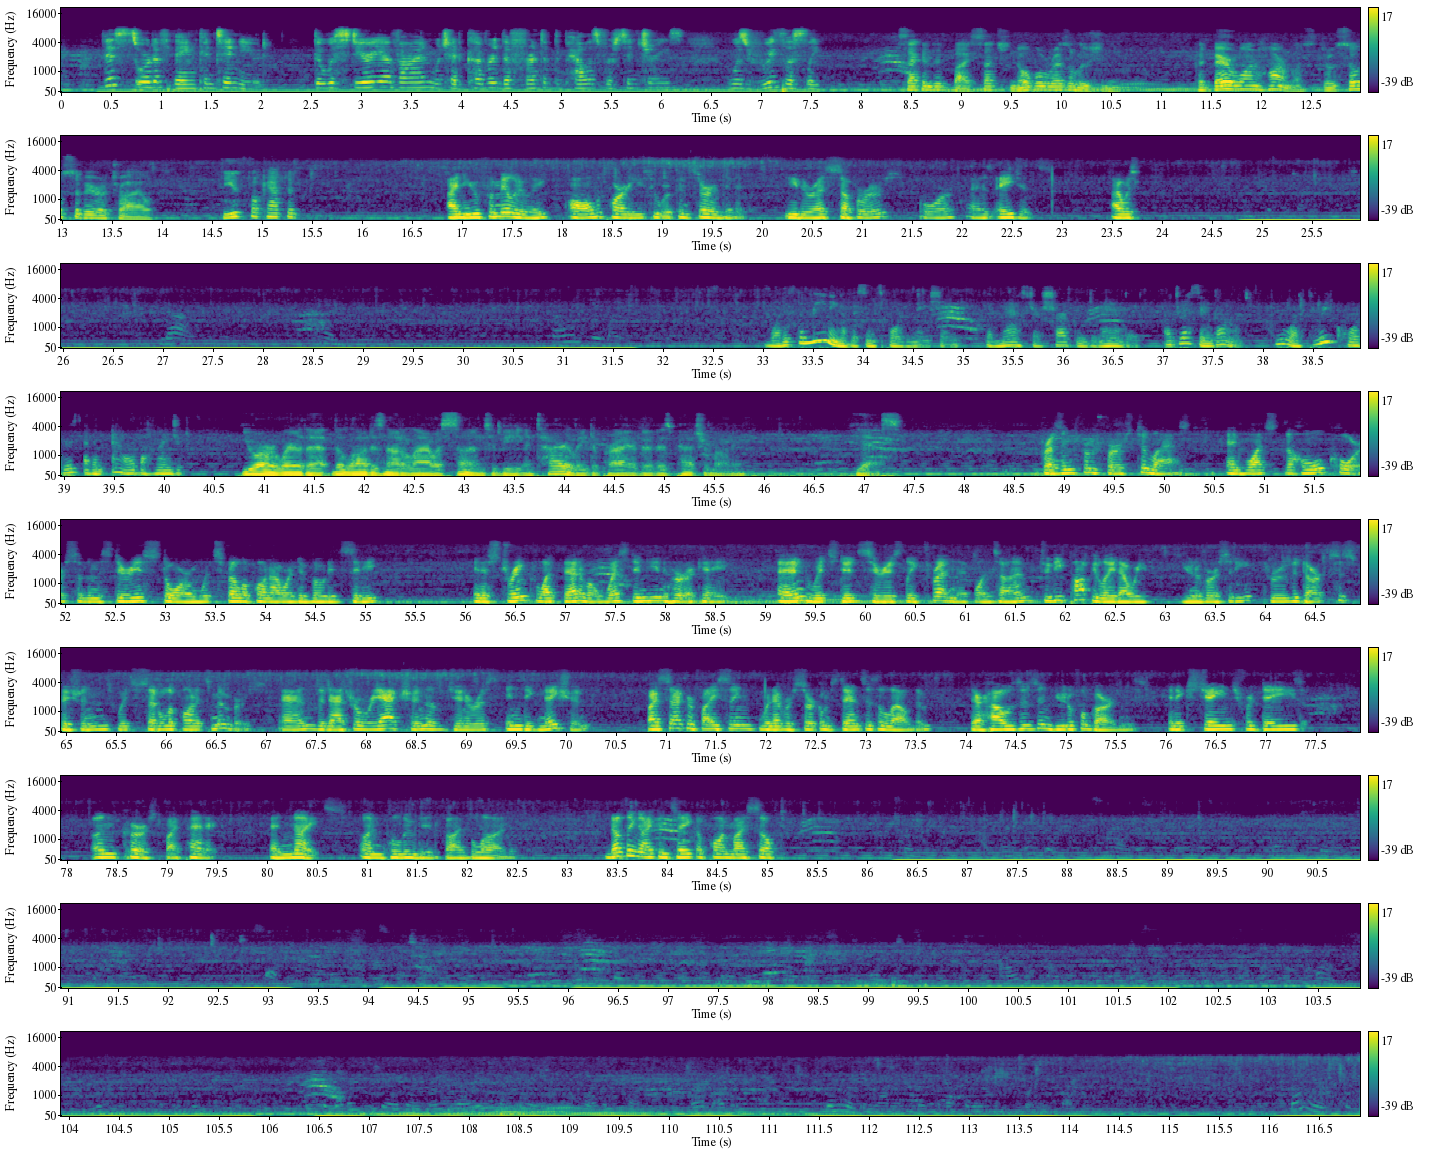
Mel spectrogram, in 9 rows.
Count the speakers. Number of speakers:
6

